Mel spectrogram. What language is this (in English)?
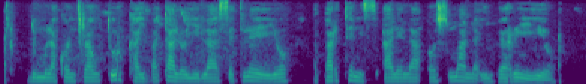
Esperanto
